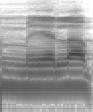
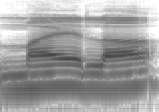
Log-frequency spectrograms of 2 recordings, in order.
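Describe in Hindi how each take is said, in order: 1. पहला स्वर एक सादा 'e' ध्वनि है। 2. पहला स्वर एक खुली 'ai' ध्वनि है। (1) "अक्सर बच्चे गलती करते हैं, मेला पढ़ते हैं।" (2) "मुअल्लिम साहब तवज्जो फरमाएंगे।"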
